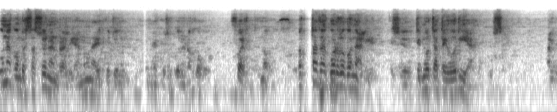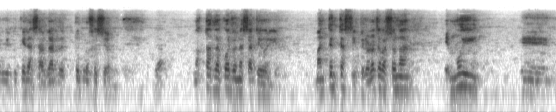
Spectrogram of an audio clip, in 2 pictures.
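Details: Adult man speaking Spanish; stuttering.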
